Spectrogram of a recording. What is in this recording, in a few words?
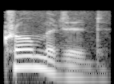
"chromatid", English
